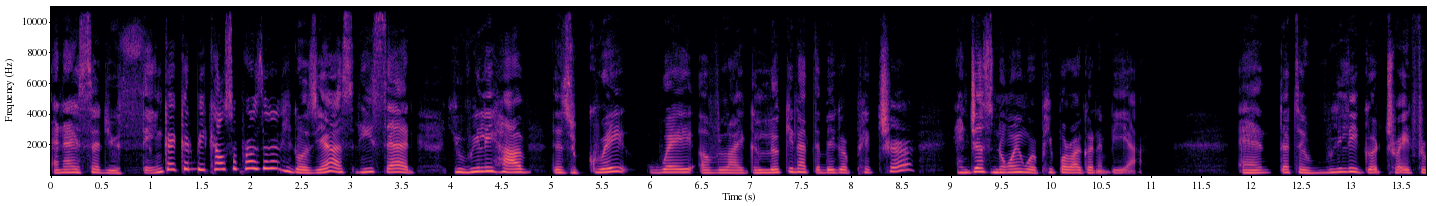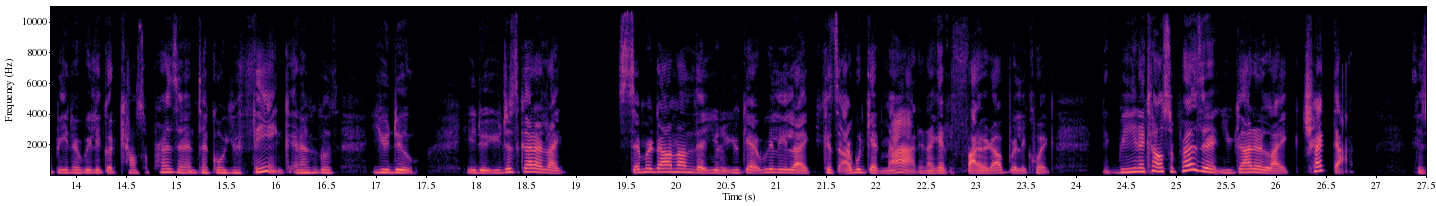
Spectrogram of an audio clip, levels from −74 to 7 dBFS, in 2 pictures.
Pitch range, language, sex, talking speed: 175-220 Hz, English, female, 220 wpm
